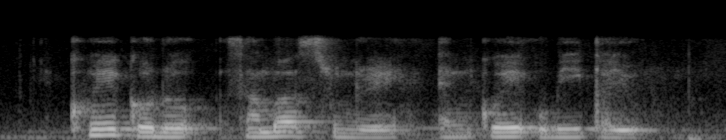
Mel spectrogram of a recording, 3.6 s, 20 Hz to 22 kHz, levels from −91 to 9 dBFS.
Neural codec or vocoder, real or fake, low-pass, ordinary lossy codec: autoencoder, 48 kHz, 128 numbers a frame, DAC-VAE, trained on Japanese speech; fake; 7.2 kHz; Opus, 16 kbps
